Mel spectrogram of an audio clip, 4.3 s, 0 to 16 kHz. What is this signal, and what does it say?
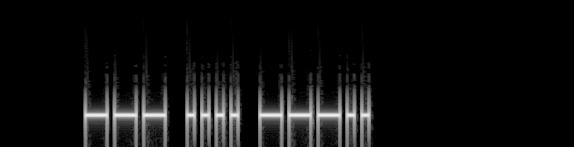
Morse code, heard as a keyed tone, about 22 wpm, 700 Hz. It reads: OH8
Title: Callsign Prefixes for Top 25 DXCC - 22wpm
